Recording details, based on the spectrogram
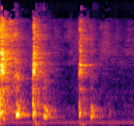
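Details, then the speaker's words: Adult woman being treated for hyperthyroidism (overactive thyroid) coughs while talking, from the throat irritation she describes as her main discomfort; dry cough. "as far as like my pain level was more like a it was more like the irritation like um like my throat like throughout this video you kind of see me c"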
